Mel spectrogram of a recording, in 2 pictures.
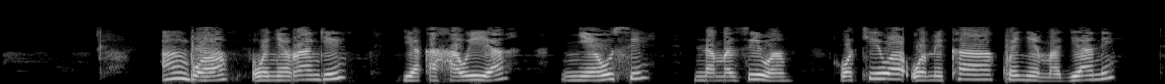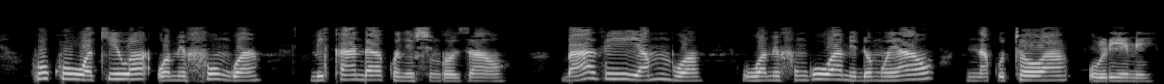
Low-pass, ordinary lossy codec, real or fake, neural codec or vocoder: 7.2 kHz; MP3, 24 kbps; fake; codec, 16 kHz, 6 kbps, DAC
